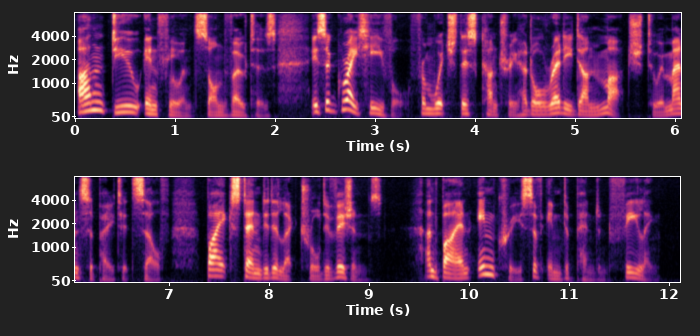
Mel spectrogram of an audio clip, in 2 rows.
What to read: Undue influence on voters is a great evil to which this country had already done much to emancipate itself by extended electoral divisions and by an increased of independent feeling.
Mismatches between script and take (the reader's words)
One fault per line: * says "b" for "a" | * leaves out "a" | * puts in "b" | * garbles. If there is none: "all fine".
* says "from" for "to"
* says "increase" for "increased"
